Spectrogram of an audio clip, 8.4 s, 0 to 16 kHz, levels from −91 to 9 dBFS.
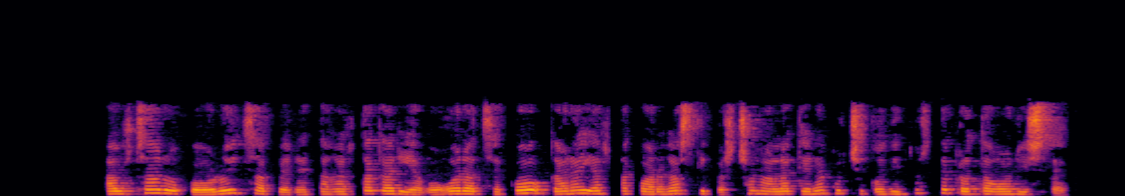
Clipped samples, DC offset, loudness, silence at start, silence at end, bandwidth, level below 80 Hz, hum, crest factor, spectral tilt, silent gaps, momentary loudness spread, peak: under 0.1%; under 0.1%; -22 LUFS; 0.8 s; 0.45 s; 8 kHz; -72 dBFS; none; 16 dB; -3.5 dB/octave; 4.59-4.65 s, 7.00-7.04 s; 8 LU; -6 dBFS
